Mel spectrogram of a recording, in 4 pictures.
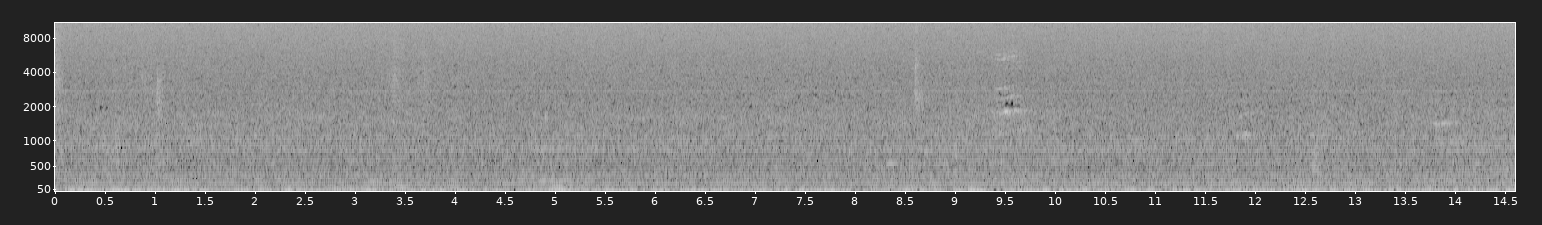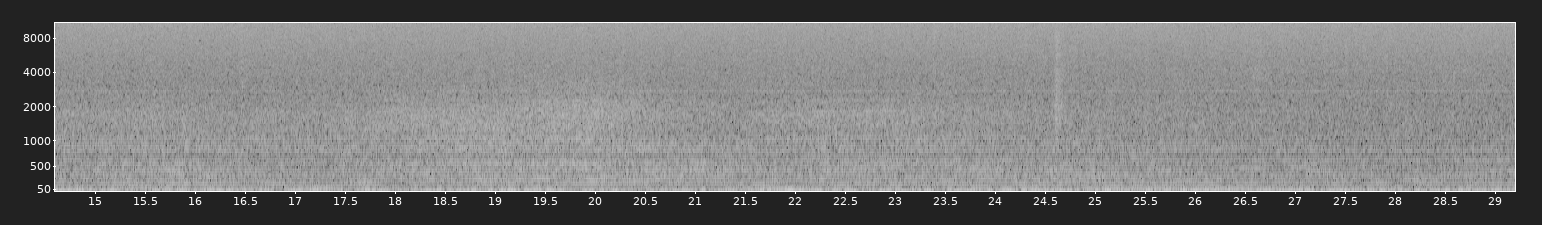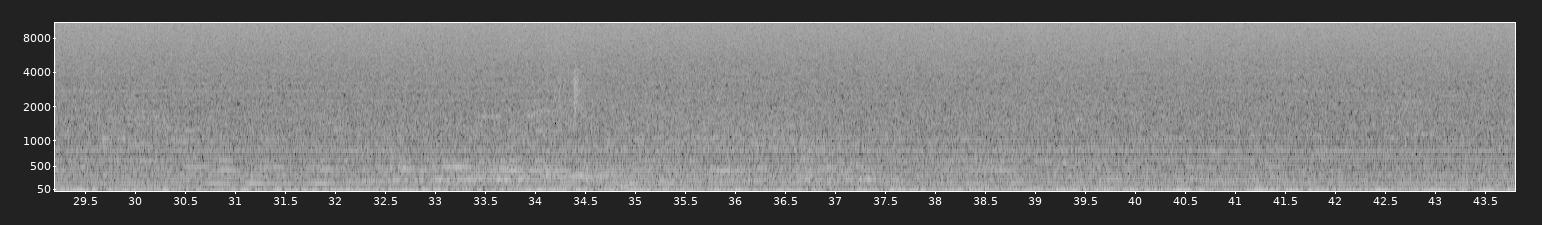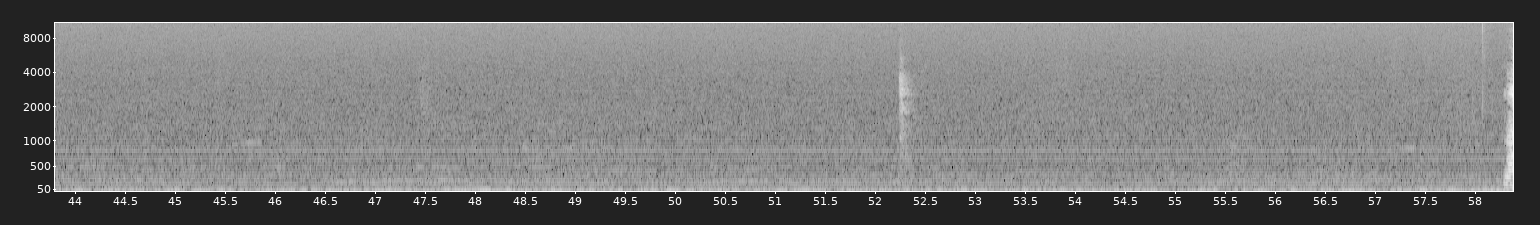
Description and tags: indoors dorm dormitory ambient room tone distant traffic in street 3
ambient, indoors, dorm, dormitory, tone, distant, room, traffic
